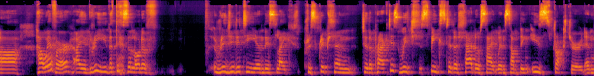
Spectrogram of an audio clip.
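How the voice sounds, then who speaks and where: A woman with an American accent speaks at a medium pitch and moderate pace. Her tone is dark and mellow, her intonation fairly even. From United States. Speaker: yoga teacher. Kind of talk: casual chat.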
